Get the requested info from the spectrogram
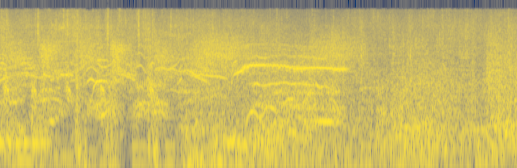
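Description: Cartoon soundtrack mix: music with crashing impact effects and high, gliding squeals from the cartoon characters.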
